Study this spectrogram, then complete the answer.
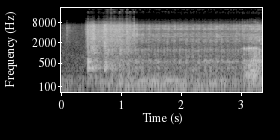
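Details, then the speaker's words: Suzuki Street Magic carbureted motorcycle that previously would not start, after carburetor rework and raising the idle screw: hand-started, it cranks briefly, catches cleanly, idles steadily without stalling and revs normally. "ตอนนี้เครื่องยนต์ติดได้เดินเบาได้เร่งได้"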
